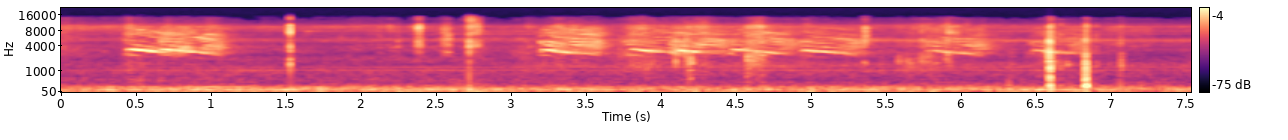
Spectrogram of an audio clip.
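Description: A bird calling over and over in short, high notes that slide downward, several in quick runs. Near the end come two sharp clicks close together, over a steady low rumble.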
